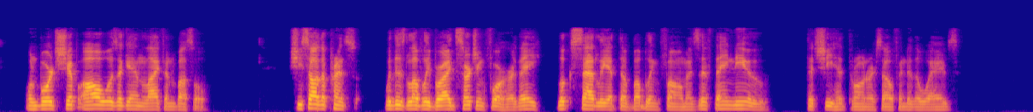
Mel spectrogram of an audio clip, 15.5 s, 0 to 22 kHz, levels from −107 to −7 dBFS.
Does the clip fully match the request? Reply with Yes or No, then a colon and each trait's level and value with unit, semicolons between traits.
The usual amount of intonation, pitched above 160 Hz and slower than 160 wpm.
No: average, 3.7 semitones; low, 115 Hz; average, 150 wpm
